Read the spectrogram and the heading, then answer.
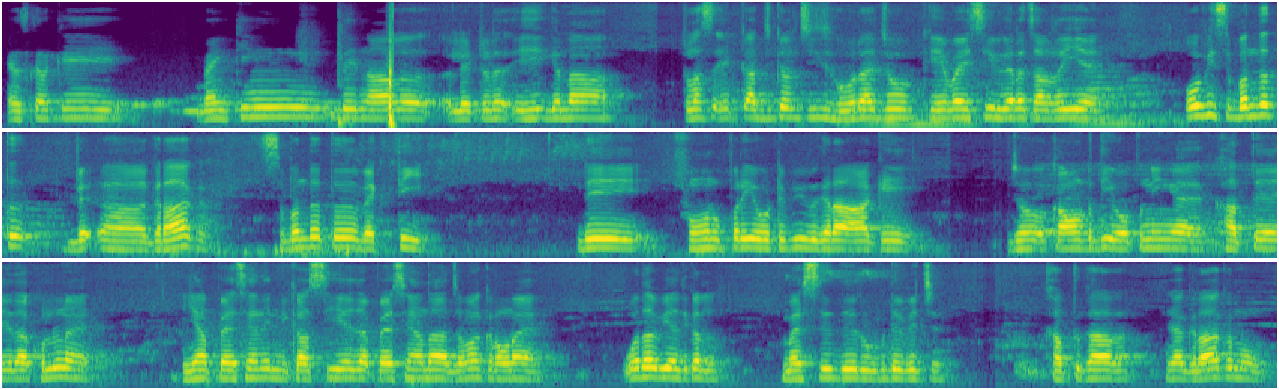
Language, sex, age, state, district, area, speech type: Punjabi, male, 30-45, Punjab, Mansa, urban, spontaneous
